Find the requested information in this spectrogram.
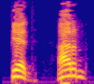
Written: pied’ arm

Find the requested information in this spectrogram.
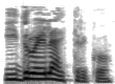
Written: idroelettrico

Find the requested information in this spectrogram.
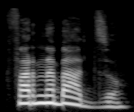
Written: Farnabazo

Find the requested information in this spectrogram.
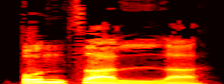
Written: Ponzalla

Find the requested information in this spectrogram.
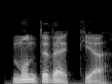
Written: Montevecchia

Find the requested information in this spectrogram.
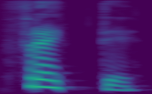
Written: Frette

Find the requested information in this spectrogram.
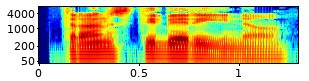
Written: transtiberino

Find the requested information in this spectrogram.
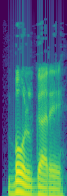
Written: Bolgare

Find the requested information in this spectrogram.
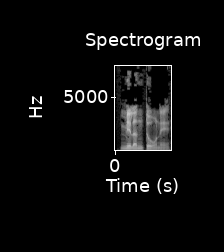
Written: Melantone

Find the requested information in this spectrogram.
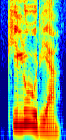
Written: chiluria

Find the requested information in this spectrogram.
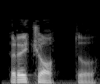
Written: reciotto

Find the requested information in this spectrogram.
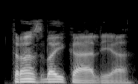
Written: Transbaicalia

